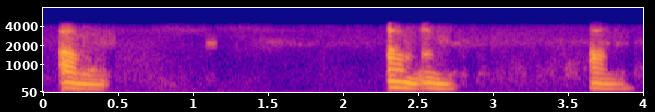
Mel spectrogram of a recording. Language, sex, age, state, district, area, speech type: Sanskrit, female, 18-30, Kerala, Thrissur, urban, conversation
